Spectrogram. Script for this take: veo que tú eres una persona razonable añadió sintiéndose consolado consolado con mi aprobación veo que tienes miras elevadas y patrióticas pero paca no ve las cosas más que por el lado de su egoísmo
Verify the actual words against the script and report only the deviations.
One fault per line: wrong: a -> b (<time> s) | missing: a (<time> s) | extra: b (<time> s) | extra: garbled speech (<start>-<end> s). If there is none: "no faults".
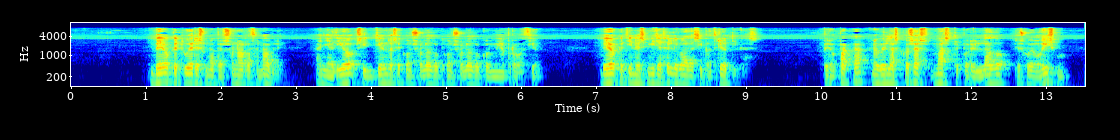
no faults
